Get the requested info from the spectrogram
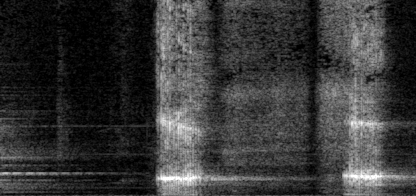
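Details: A snore imitated by an English teacher demonstrating sounds: two loud, rough snorting breaths about two seconds apart over faint background music.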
